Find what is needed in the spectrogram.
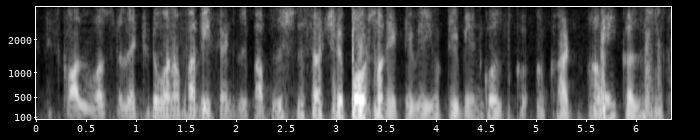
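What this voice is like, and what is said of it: Very thick accent. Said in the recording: “you have a very thick accent”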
